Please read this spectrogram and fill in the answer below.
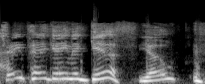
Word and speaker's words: GIF: If you're pronouncing it with a J, it's not graphic.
